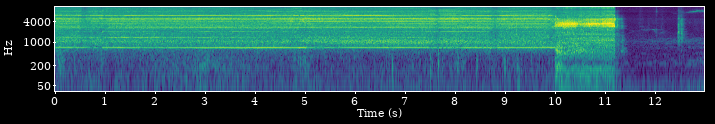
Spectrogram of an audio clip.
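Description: An AIRBANK rechargeable electric SUP air pump inflates a packraft to 1 psi through a Boston valve, with a loud steady whirring drone and a constant high whine for about ten seconds before it rises briefly and cuts off to near silence.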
